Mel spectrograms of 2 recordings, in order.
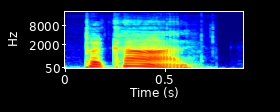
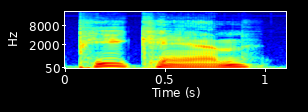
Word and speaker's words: pecan: A good sign of whether the slice in front of you is fit to eat is how the person making it pronounces pecan. If they say pecan and not pecan, you might want to ask for chocolate pie or cobbler instead.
